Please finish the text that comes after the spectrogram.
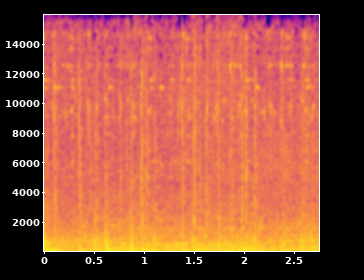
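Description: Horse hooves clip-clopping at a steady trot in The Witcher 3: Wild Hunt, an even rhythmic series of hollow knocks under faint ambient game sound, with no speech.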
